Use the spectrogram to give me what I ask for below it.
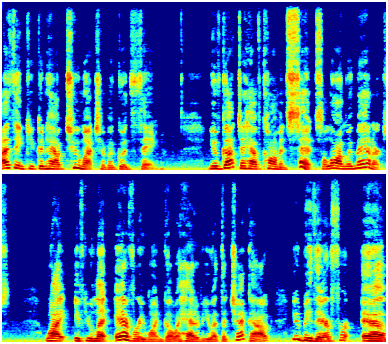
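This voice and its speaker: A woman puts on a rumbling character voice at a medium pitch. She speaks at a moderate pace. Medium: read story. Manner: grumbling.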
